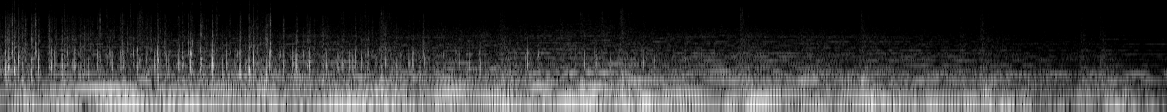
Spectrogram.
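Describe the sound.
Hooves clip-clop as horses are ridden off at the start of a ride: many loud, rhythmic hoof beats run continuously throughout over a steady, dense low background.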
